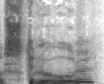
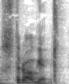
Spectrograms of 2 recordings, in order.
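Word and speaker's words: Strøget: So Strul, which is, you spell it Strogeet. So you look at it first and you go Stroget. And then you go Strul.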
